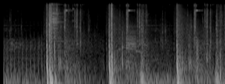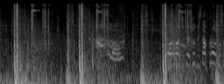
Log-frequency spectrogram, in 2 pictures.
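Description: A sniper rifle fires loud, sharp shots at a steady pace.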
